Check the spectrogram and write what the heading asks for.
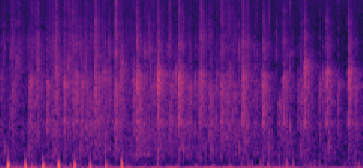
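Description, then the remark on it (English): A small crowd claps together in steady applause for the event's helpers, dense overlapping hand claps at moderate volume with a few distinct low thumps early on, continuing for several seconds without any voices. “Can we give all of them a round of applause, please?”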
